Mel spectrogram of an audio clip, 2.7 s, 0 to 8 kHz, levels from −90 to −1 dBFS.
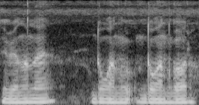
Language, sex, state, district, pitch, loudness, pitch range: Chakma, male, Tripura, Unakoti, 90 Hz, -20 LUFS, 90-95 Hz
